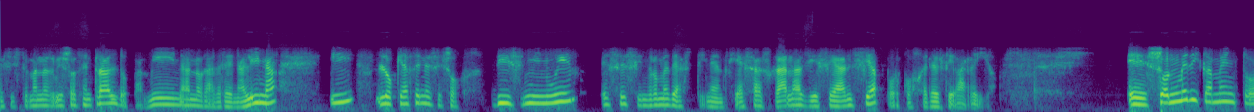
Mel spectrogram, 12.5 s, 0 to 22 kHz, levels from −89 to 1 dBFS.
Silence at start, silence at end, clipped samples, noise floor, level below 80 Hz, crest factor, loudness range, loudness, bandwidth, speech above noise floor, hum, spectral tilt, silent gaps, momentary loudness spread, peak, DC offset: 0 s; 0 s; under 0.1%; -58 dBFS; -54 dBFS; 16 dB; 2 LU; -22 LUFS; 4.7 kHz; 36 dB; none; -8.5 dB/octave; none; 14 LU; -6 dBFS; under 0.1%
